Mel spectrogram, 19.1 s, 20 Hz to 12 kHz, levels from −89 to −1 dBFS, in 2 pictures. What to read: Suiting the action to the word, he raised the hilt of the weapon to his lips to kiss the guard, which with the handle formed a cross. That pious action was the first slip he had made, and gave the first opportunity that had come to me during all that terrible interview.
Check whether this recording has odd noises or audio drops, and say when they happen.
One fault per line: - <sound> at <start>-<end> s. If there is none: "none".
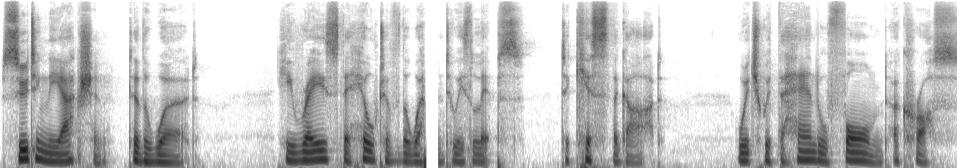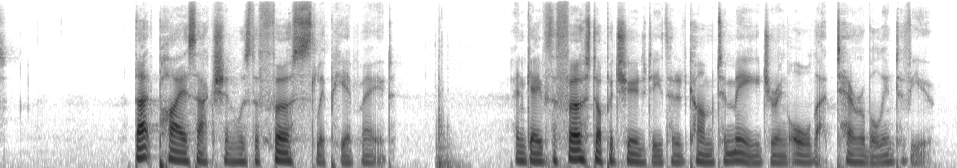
- dropout at 4.3-4.4 s
- thud at 13.9-14.3 s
